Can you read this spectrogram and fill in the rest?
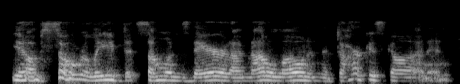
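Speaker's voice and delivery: emotional, near weeping; tearful. Real, not acted. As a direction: let the relief spill over into tears. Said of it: "And I'm weeping".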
